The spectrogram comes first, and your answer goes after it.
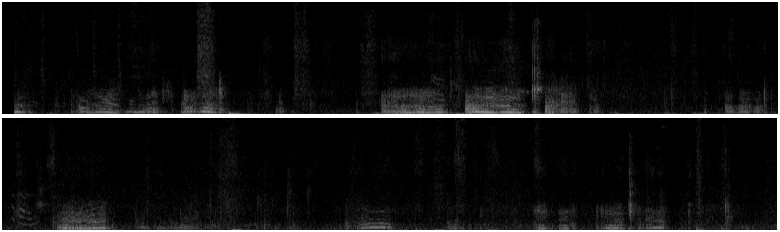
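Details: Chihuahua puppies from one litter, two males and one female, toy size, playing indoors; rough growls and snarling bursts come in clusters, with louder scuffles around four and eight seconds and quieter grumbles between.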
